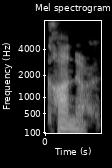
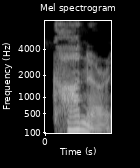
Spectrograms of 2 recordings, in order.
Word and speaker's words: colonel: Force Conner George is a retired Air Force Conor Connor is the military officer of high rank of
